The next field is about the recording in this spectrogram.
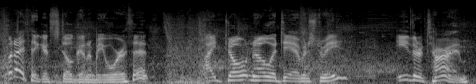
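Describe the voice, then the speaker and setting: A man's voice: a little high, sing-song, normal speed, over music. A man streaming a video game with casual, chatty commentary, explaining things with playful slang.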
